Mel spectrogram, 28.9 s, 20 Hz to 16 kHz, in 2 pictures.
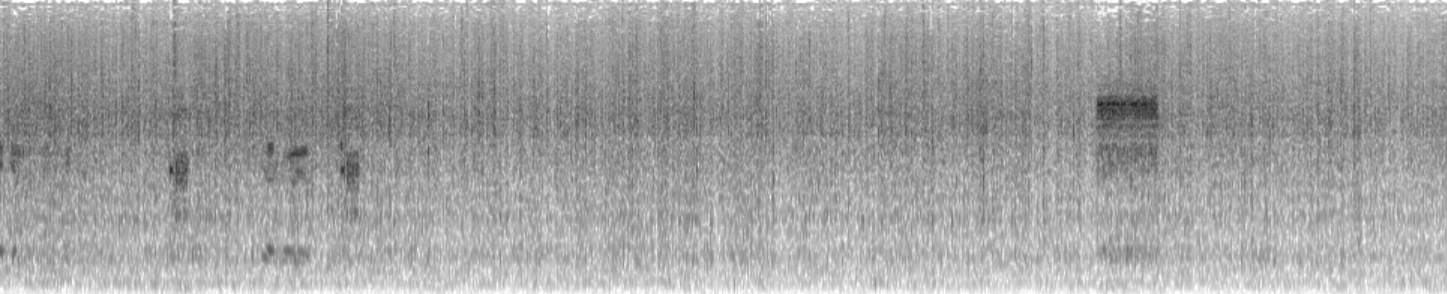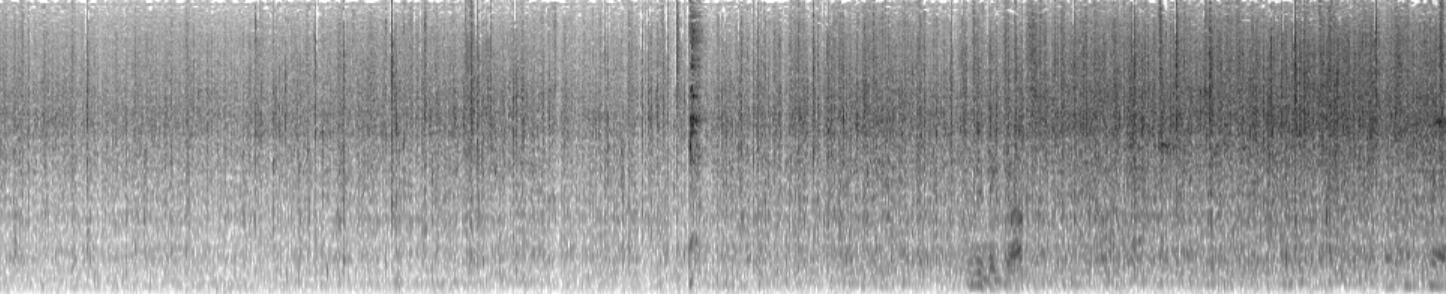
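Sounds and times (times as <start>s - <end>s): rain pattering on a vehicle: 0.0s - 28.9s
brief loud tone: 11.0s - 11.6s.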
